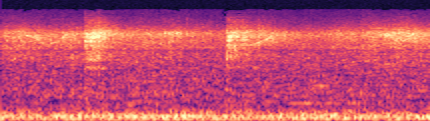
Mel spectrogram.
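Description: A steady low hum from a distant motor, with two brief faint high ticks about half a second and just over a second in.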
